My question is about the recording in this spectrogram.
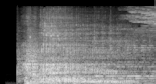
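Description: A channel logo intro sound effect: a loud roaring rush that starts suddenly just after the opening silence and holds steady, with a sustained drone under it.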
